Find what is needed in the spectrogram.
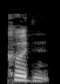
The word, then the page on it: couldn't: American English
